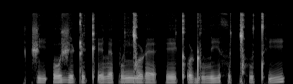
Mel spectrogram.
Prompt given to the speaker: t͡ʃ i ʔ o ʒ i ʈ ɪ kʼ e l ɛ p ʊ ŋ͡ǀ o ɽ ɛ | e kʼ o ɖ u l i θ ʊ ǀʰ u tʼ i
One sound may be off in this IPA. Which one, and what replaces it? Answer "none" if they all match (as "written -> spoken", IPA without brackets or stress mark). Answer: none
